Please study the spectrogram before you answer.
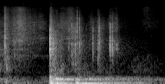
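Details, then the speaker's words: Apple HomePod at power-up during repair: a thump, then a low droning buzz that slowly fades. The power filters are suspected to be on their way out. "all right sounds like those filters might be on their way out for sure"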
